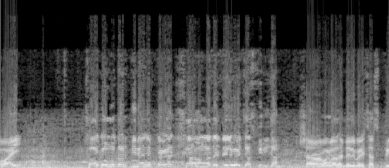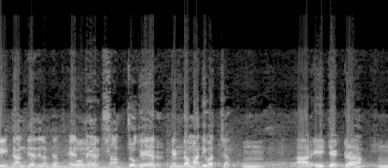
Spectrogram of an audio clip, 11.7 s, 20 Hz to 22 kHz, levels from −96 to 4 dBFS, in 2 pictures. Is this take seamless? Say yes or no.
no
